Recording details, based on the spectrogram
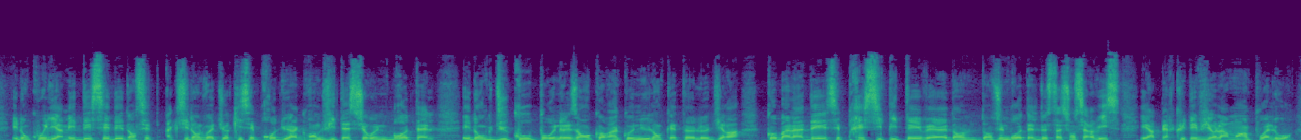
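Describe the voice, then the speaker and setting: A man's voice: a little high, fairly bright tone, no room sound. Hesitant male TV panelist recounting news. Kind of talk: studio panel talk.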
